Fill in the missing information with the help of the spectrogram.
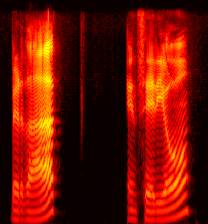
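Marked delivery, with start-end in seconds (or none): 0.1-0.7 verdad lifting upward at the end. Explaining the Spanish tag question: rising pitch on verdad. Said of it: "ese tono de pregunta de que va para arriba".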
